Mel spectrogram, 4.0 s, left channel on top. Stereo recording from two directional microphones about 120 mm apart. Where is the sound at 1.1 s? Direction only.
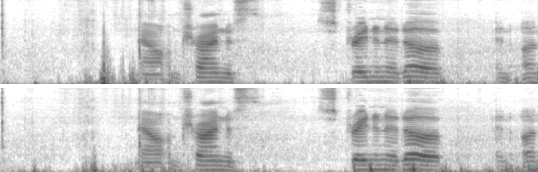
50° right (ahead or behind).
